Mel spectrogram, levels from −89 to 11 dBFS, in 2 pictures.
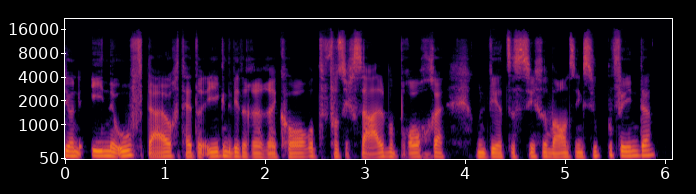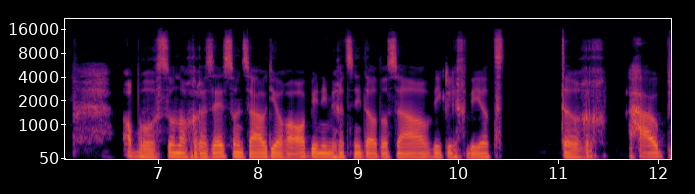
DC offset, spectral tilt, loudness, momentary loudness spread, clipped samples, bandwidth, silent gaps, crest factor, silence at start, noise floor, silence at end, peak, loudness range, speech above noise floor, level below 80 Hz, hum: under 0.1%; -5.5 dB/octave; -24 LUFS; 8 LU; under 0.1%; 16 kHz; none; 18 dB; 0 s; -82 dBFS; 0 s; -6 dBFS; 2 LU; 58 dB; -56 dBFS; none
